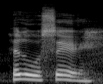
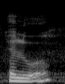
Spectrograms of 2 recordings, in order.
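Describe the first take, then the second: First: Said in the usual way. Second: Low, toneless short greeting; unenthusiastic. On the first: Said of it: "Lorian said". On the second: A narrator's reading. Estranged husband answering his wife's call, without enthusiasm. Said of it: "Edward said without enthusiasm".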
